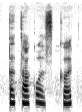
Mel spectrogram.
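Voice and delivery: nervous-sounding voice. Answering a question about how the talk went, sounding nervous. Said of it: "Why do you sound nervous?".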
